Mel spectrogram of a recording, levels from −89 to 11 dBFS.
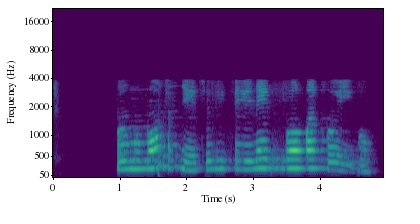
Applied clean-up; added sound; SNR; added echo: neural mask model DeepFilterNet 3.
